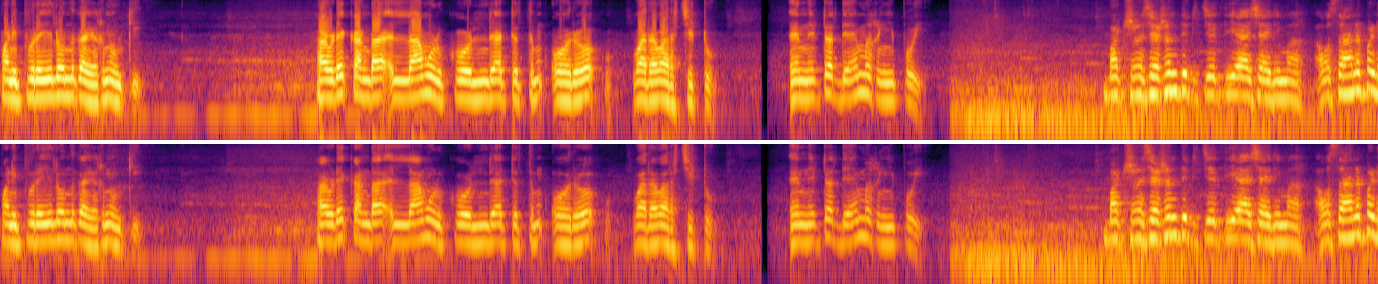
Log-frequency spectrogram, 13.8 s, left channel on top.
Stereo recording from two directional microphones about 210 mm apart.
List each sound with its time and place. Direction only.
0.0 s speech: 25° left (ahead or behind)
3.2 s speech: 25° left (ahead or behind)
11.1 s speech: 15° left (ahead or behind)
